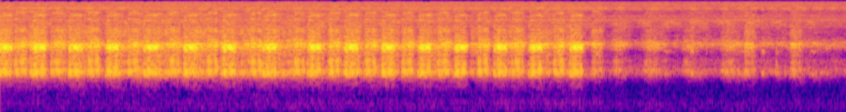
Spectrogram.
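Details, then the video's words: Night-time frog croaking in clear, regular pulses, about two per second, a dozen or so in a row before the calls stop abruptly and only a softer background chorus remains. "SUARA KODOK DITENGAH MALAM"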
